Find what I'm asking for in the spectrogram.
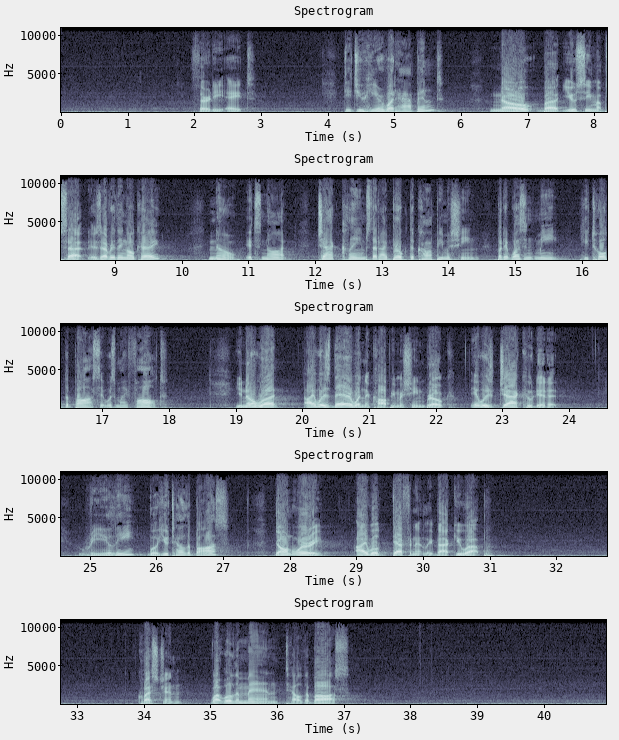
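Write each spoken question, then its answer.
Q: What will the man tell the boss?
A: That Jack broke the copy machine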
